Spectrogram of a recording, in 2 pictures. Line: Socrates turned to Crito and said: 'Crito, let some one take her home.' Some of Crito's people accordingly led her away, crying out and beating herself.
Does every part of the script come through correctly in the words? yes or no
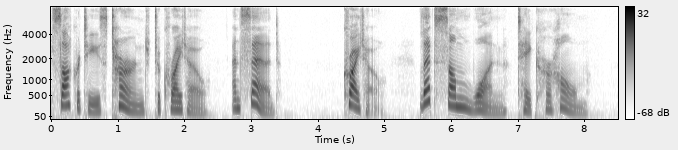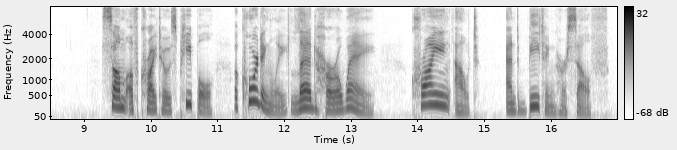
yes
